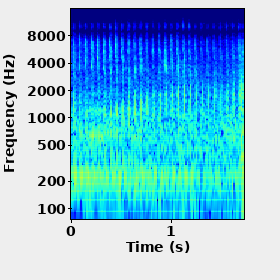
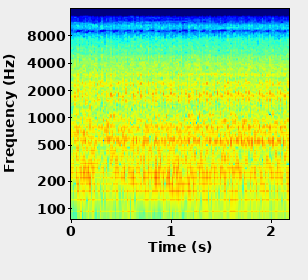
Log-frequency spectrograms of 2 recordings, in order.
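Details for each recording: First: Takeuchi excavator with 5,755 hours, a substitute electric fuel pump wired in to fill the fuel system before cranking: fast, even ticking buzz of about thirteen pulses a second; electric fuel pump running normally. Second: Takeuchi excavator diesel, partially parted out, unknown hours, first start running without the fan belt driving the water pump: loud clattering idle with an irregular knock about three or four a second; oil pickup later found lying in the oil pan.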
